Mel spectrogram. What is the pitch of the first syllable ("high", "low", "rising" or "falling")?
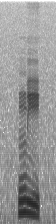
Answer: falling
